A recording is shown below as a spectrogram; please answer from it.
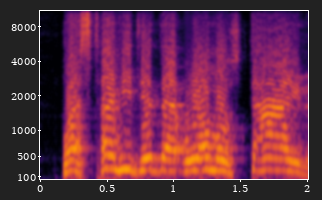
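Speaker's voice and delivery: very high, panicked, squealing voice. Imitating another player's worried reaction in the game: imitating Zane's panicked voice. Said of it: "I heard the panic in Zane's voice".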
